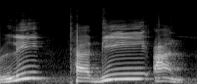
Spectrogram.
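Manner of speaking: لیتبیعن drawn out slowly; slow correct model. Shown as a demonstration. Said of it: "درستش این است". (لیتبیعن بسیار آهسته)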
